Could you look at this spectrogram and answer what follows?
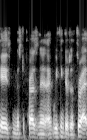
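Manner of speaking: ordinary talk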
